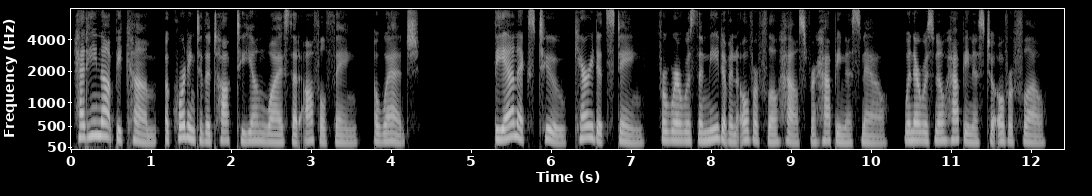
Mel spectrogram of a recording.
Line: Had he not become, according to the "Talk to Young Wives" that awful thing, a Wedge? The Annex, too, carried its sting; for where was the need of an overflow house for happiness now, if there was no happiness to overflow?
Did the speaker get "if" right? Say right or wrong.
wrong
